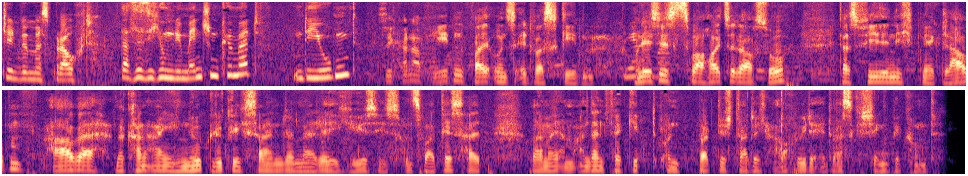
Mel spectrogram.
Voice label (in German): umfrage ueber kirche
